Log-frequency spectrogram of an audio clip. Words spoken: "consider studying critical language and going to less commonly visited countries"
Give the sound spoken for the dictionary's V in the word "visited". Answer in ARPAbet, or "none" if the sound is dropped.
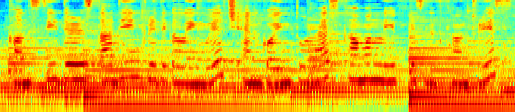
F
